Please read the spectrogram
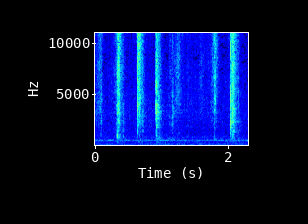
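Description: A deck of oracle cards being shuffled by hand, a run of short, light card slaps at an uneven pace of about two or three a second.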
